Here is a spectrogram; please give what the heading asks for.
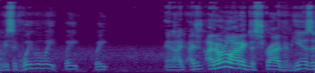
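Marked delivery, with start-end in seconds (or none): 0.3-1.3 quietly imitating a calm colleague; a hint of a soothing calm voice. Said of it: "he stayed very calm".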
